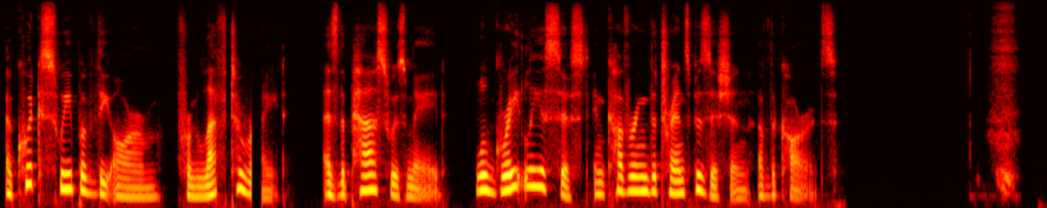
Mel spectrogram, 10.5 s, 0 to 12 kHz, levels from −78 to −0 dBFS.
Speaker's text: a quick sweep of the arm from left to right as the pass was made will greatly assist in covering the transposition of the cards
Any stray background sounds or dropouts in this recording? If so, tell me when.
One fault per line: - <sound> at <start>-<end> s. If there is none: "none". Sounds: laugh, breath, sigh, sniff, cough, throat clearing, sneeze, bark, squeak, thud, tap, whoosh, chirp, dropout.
- dropout at 2.5-2.6 s
- sniff at 9.7-10.2 s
